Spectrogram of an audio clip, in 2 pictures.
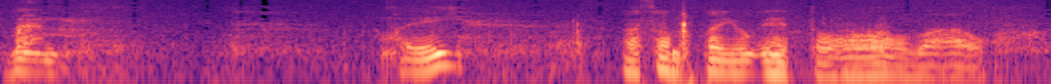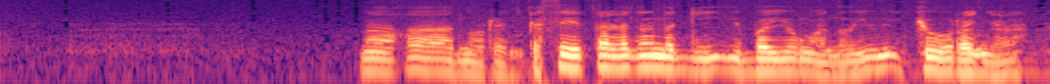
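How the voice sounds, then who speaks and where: Slow-talking Filipino man, mellow and casual. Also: medium pitch, poor audio. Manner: unscripted, halting, thinking aloud. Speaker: vlogger reviewing a product. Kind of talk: casual unboxing commentary. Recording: hissy background noise.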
